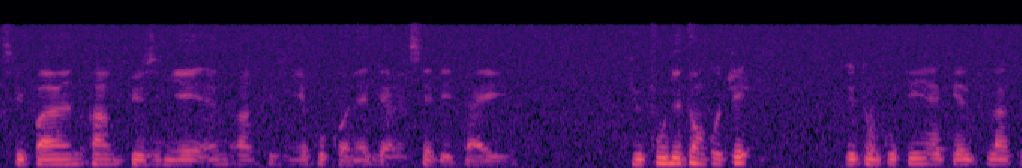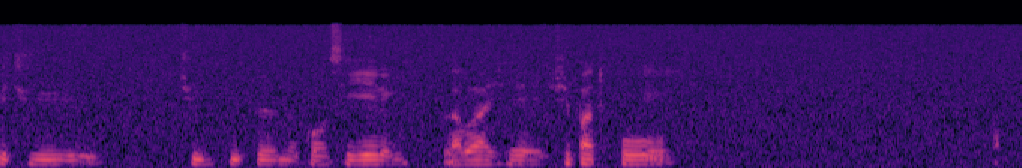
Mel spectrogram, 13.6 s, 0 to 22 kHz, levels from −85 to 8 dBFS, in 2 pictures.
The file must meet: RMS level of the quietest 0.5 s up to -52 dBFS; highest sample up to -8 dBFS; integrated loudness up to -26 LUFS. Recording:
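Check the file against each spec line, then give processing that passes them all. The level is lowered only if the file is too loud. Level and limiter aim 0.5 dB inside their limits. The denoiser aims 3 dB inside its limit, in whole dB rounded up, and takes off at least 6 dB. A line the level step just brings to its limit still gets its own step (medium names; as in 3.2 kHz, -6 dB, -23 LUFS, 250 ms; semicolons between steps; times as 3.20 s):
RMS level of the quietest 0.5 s -48 dBFS: fail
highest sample -14.5 dBFS: pass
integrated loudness -34.0 LUFS: pass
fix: noise reduction 7 dB, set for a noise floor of -48 dBFS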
